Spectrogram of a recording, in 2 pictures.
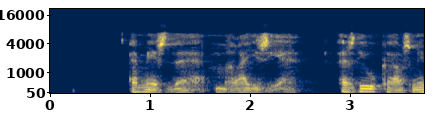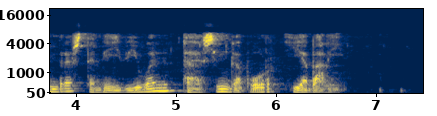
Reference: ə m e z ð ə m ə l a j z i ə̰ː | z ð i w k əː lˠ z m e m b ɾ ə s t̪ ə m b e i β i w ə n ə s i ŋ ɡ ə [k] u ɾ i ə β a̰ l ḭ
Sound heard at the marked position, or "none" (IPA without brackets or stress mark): p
